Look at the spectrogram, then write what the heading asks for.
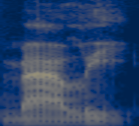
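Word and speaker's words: Mahle: he was good also it's pronounced mali okay mali okay tyler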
